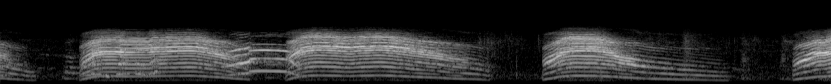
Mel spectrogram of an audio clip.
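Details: Orange cats quarrelling over a parking spot, giving loud drawn-out wavering yowls, three long howls that swell and bend in pitch, one blending into the next, with brief quiet gaps.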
